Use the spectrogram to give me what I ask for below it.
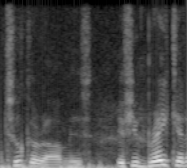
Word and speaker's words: Tukaram: And uh the thing about the name Tukaram is if you break it up, which nobody does, but it's three syllables.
